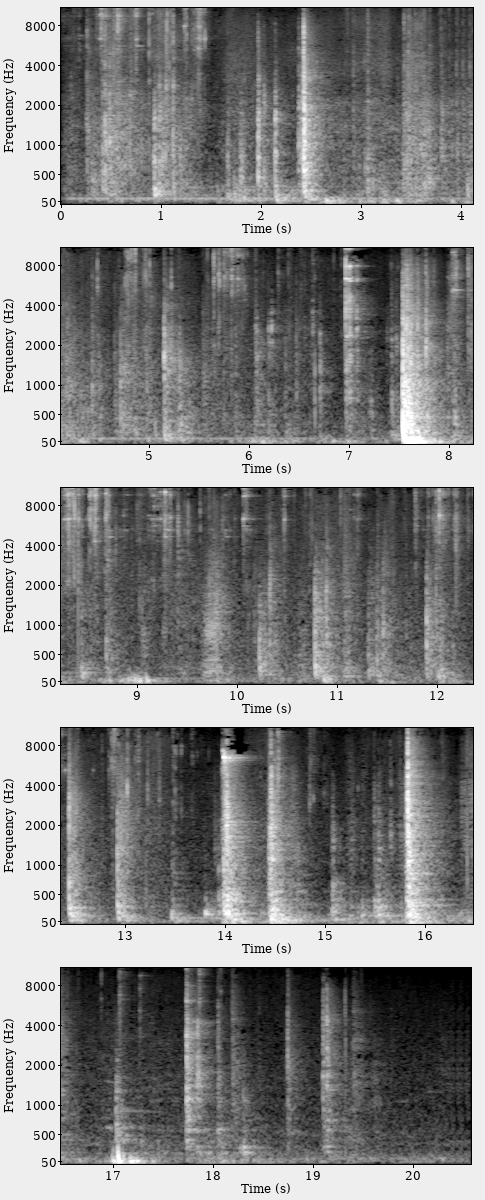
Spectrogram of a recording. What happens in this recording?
I walked towards my closed office door with a keychain in my hand. After entering my office, I closed the door behind me and walked towards the window to open it, with the keychain still in my hand.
